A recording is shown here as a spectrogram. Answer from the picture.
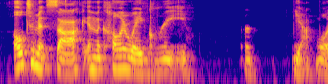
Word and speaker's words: gris: Yeah, well, it's Gris, so it's gris in French. I don't know how they pronounce it. Maybe people call it grise. Don't know, but that's what it probably should be.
